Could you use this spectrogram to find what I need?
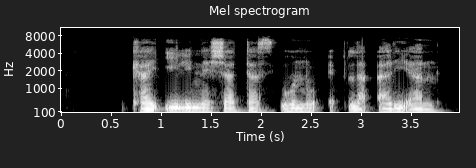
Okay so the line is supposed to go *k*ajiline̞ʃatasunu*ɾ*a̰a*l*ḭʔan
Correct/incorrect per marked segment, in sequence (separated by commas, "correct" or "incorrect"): incorrect, incorrect, correct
